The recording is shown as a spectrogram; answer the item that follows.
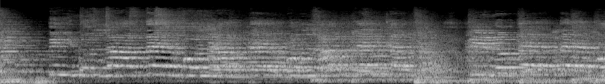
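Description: Voices singing a Tagalog song together over backing music. The low accompaniment drops out about half a second in and comes back after about four seconds, leaving the voices over lighter backing.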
